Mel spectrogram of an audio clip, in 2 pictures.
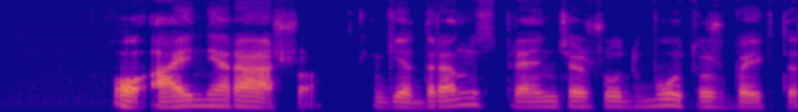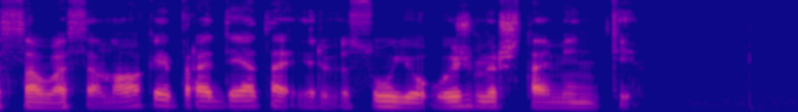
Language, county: Lithuanian, Vilnius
